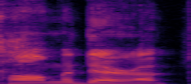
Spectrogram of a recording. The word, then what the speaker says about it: Palmadera: Paul Madera think is that how we would pronounce that yeah pal Madera yes pal Madera so yeah it is a 4.8 uh 4.08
